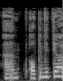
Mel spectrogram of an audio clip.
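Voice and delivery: put-on very high child's voice; little kid voice. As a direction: answer like a small boy. Nephew answers.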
